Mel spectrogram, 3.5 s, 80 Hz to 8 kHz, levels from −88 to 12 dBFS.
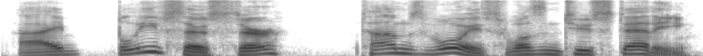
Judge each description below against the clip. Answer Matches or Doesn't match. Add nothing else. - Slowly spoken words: Doesn't match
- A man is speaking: Matches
